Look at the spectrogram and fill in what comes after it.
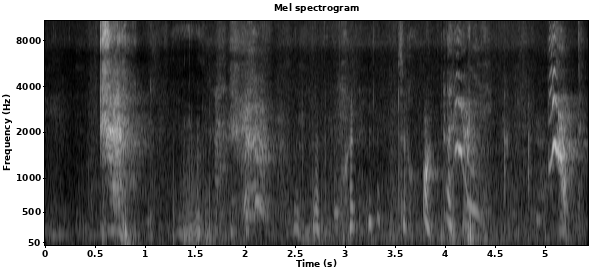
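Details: Dog fake sneezing playfully: several sharp, explosive nasal bursts with snorting in between; repeated sneezing, not from illness.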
